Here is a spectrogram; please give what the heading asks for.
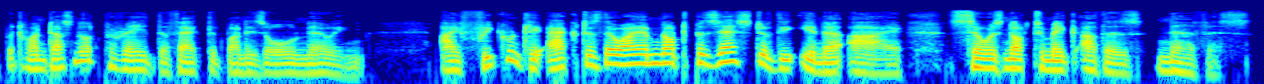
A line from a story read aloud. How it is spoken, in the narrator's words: she said quietly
